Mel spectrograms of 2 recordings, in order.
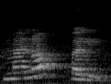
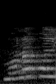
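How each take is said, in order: First: "मोनोपली" with a weak schwa, mə-no-pə-li; correct pronunciation. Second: "मोनोपोली" with a full long o in the third syllable; wrong pronunciation. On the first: Teacher gives students the right form, "मोनोपली" with a reduced pə. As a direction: reduce the third syllable of "मोनोपली" to a quick pə. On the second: Teacher shows students the wrong way, a full o in "मोनोपोली". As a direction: say "मोनोपोली" with a clear po, the way it should not be. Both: Shown as a demonstration. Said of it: "मोनोपोली नहीं है ये".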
